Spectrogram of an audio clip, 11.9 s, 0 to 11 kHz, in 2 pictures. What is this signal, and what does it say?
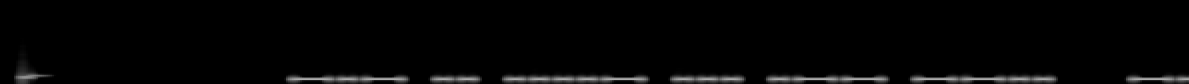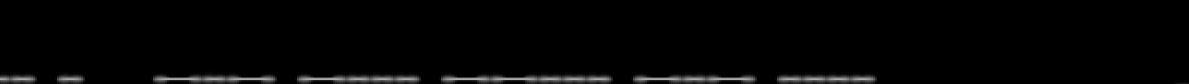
Morse code, heard as a keyed tone, about 20 wpm, 700 Hz. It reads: KI4SWZ DE KB7KH
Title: USA Callsign DE Callsign 20wpm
